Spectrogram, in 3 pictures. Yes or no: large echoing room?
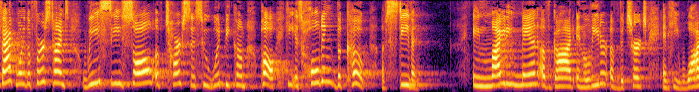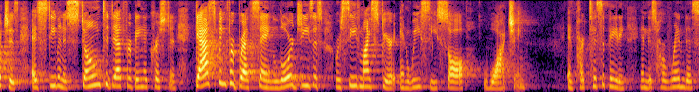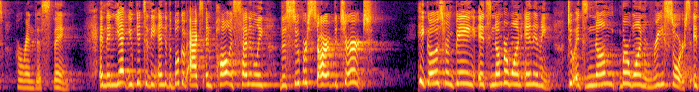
yes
